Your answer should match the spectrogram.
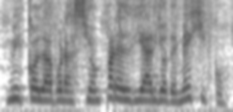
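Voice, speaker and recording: A woman plays a cultured young revolutionary in a radio drama. Her voice is fairly high, assured and questioning, full of independent-minded resolve, with soft music behind it. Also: fairly even intonation, a little fast, natural voice. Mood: playfully guarded.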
